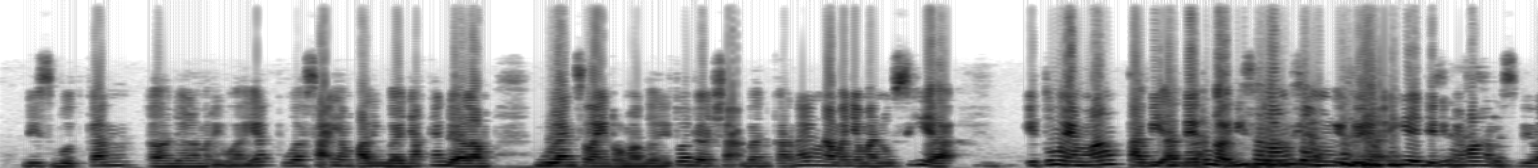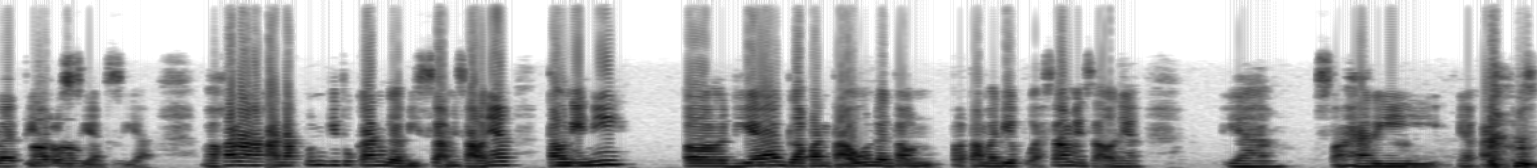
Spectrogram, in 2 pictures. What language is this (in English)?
Indonesian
